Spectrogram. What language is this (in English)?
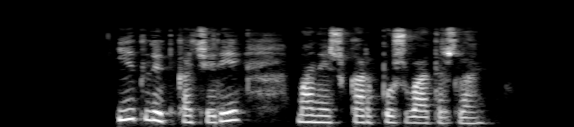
Mari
